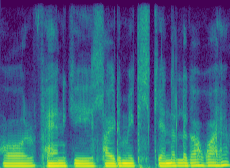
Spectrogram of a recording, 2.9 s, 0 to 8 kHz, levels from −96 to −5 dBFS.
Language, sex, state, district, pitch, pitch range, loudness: Hindi, male, Himachal Pradesh, Shimla, 120 Hz, 120-130 Hz, -13 LUFS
